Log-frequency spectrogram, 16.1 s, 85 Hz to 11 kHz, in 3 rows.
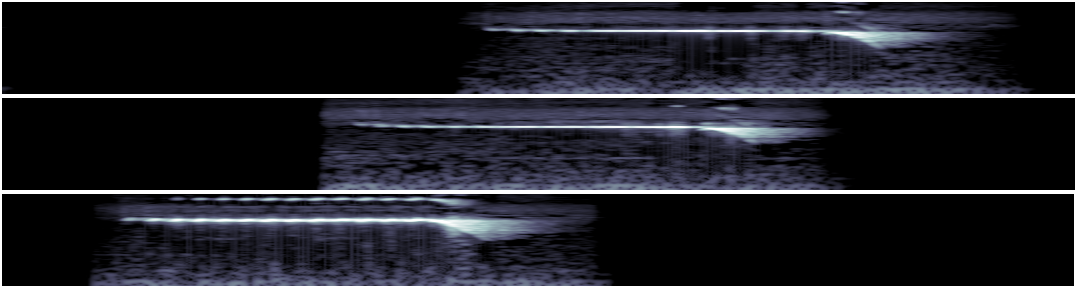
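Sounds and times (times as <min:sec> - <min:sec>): bird singing whistled notes: 0:02.4 - 0:04.7, 0:07.0 - 0:09.4, 0:11.3 - 0:13.5.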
